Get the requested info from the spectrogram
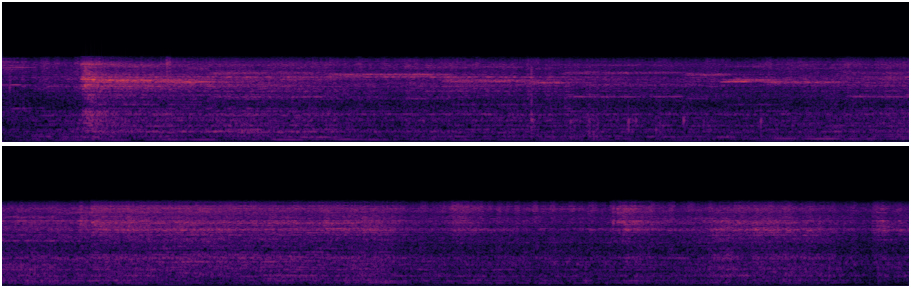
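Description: Music with sustained notes playing from a television in the room.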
